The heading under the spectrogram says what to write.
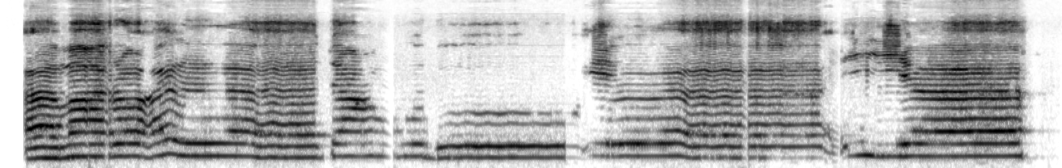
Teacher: boleh sampai 6 harakat itu namanya mad arid disukun juga kalau kita mematikan ha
